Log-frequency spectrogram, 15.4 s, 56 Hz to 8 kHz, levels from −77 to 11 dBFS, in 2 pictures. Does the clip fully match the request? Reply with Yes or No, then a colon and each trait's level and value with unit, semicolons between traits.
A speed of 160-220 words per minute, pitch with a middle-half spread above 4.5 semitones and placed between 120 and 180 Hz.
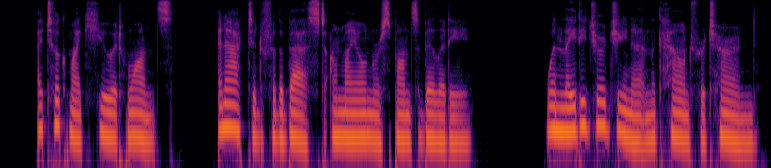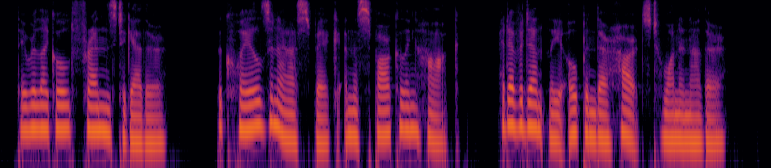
Yes: average, 180 wpm; average, 5.0 semitones; medium, 140 Hz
